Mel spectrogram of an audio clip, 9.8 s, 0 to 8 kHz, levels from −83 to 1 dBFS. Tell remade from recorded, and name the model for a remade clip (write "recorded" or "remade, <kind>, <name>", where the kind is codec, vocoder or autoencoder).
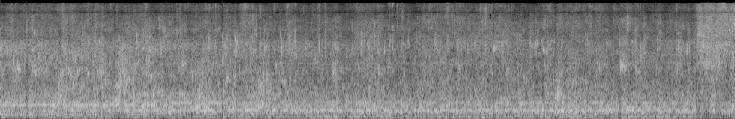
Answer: remade, codec, HILCodec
